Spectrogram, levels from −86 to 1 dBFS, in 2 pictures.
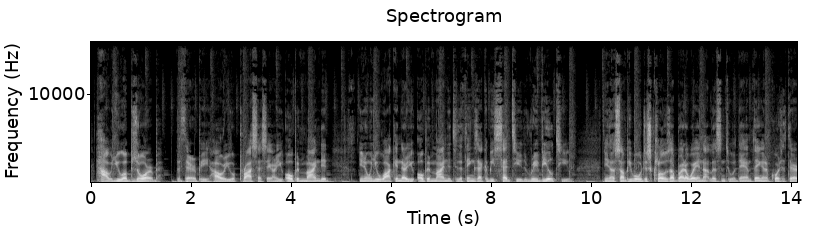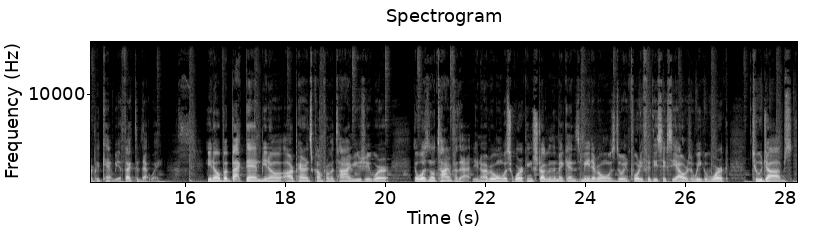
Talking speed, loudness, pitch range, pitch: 225 wpm, -19 LUFS, 80-100 Hz, 90 Hz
